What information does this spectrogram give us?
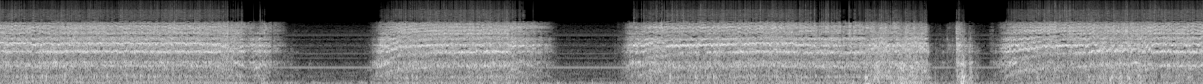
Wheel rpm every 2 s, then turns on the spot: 220, 70, 110, 170, 110, 200.
none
